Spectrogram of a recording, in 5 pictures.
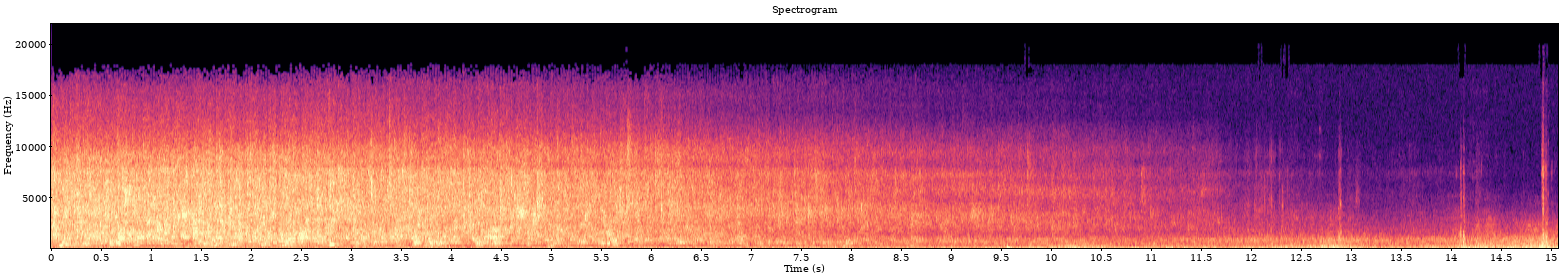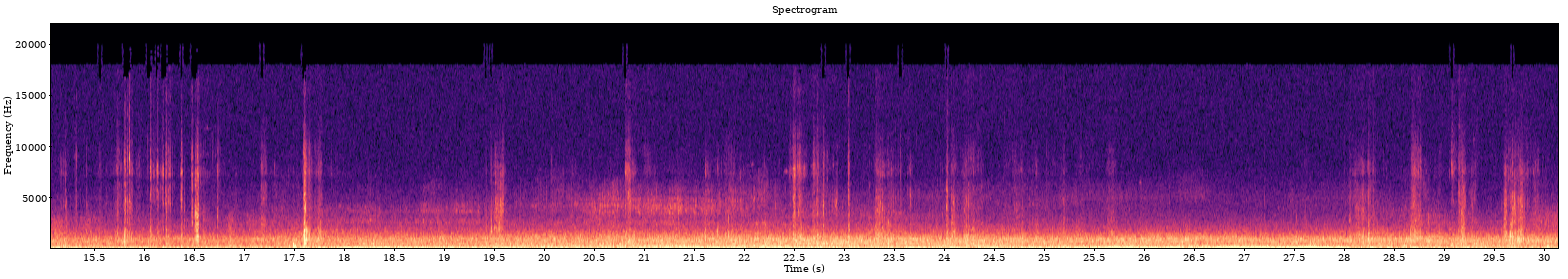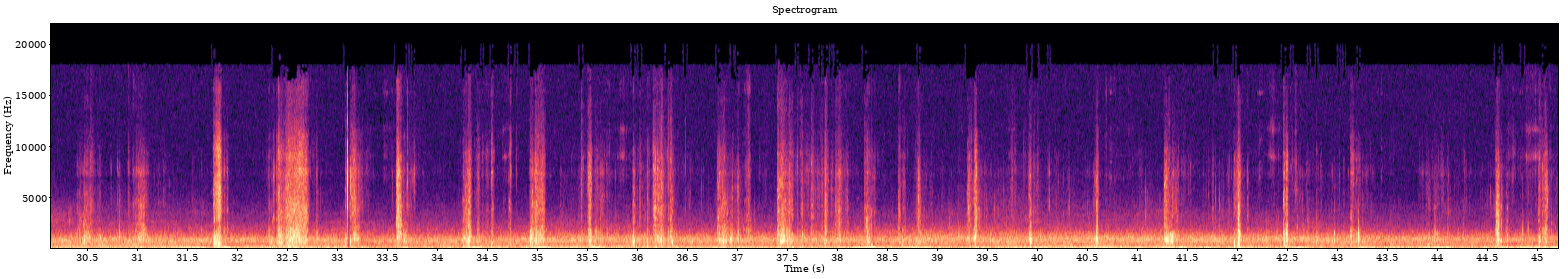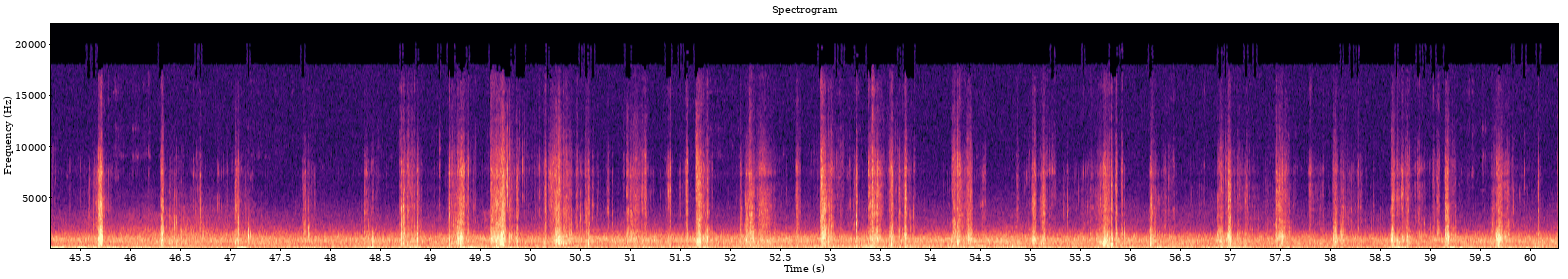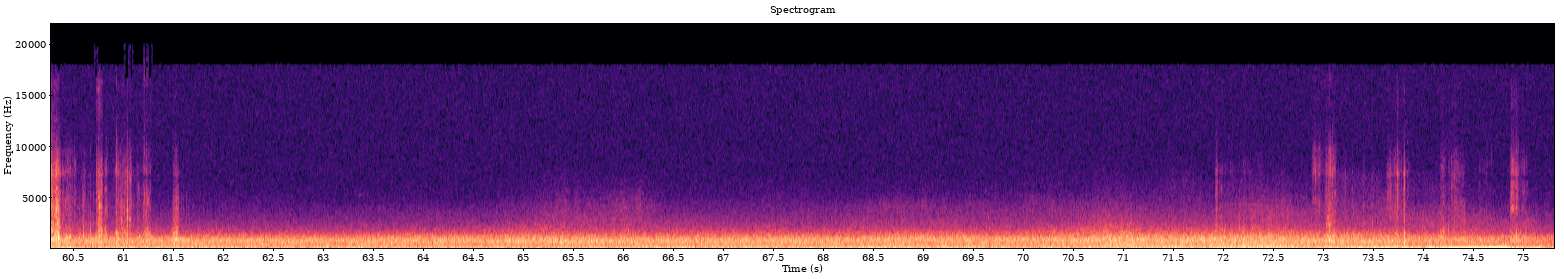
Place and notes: {"title": "Montreal: Turcot Yards (forgotten manhole) - Turcot Yards (forgotten manhole)", "date": "2009-03-17 14:00:00", "description": "equipment used: Korg Mr 1000\nI found an entrance way into the sewer system just behind 780 saint-rémi and just love to sound of water.", "latitude": "45.47", "longitude": "-73.60", "altitude": "31", "timezone": "America/Montreal"}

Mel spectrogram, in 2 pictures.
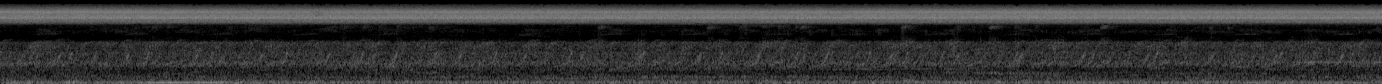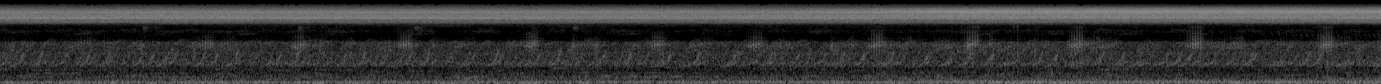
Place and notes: {"title": "Mompós-Guataca, Mompós, Bolívar, Colombia - Ranas en la vía a Guataca", "date": "2022-05-01 18:03:00", "description": "Al atardecer, en este sector inundaba del río Magdalena se escuchan los insectos, aves y ranas que habitan la zona.", "latitude": "9.21", "longitude": "-74.38", "altitude": "21", "timezone": "America/Bogota"}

